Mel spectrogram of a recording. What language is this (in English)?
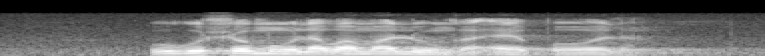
Zulu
